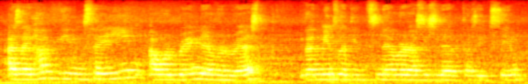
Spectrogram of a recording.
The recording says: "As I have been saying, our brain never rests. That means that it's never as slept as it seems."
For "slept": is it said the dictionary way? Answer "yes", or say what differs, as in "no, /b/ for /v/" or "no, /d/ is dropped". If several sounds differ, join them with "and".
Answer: no, /f/ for /p/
